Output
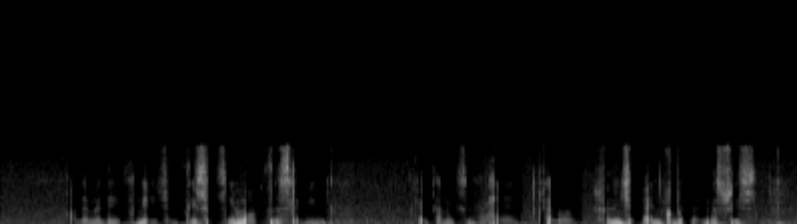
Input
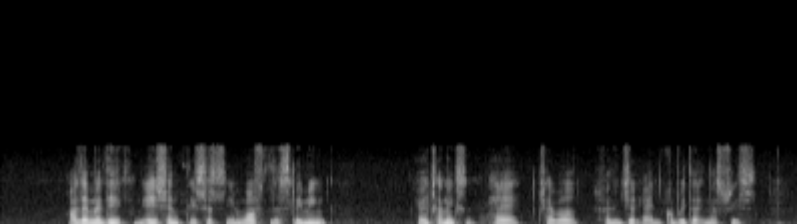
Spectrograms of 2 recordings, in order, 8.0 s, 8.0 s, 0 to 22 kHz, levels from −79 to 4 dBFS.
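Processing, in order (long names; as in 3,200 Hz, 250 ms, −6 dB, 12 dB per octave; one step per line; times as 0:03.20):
gate with flip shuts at −13 dBFS, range −32 dB
volume swells 199 ms
high-shelf EQ 3,900 Hz −5.5 dB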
